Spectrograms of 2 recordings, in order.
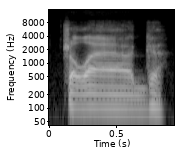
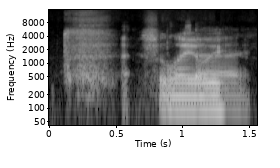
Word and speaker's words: Shillelagh: I know that she likes to cast Shalag. Yes, I know I'm mispronouncing that. Shillelagh.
